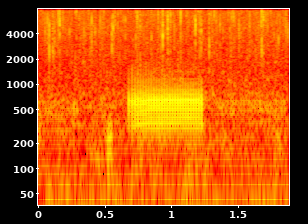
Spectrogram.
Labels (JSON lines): {"label": "biophony, croak", "recorder": "SoundTrap 500"}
